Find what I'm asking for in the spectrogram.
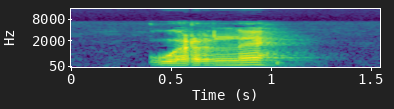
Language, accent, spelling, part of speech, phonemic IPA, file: German, Austria, Urne, noun, /ˈʔʊʁnə/, De-at-Urne.ogg
- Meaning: 1. urn 2. ballot box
